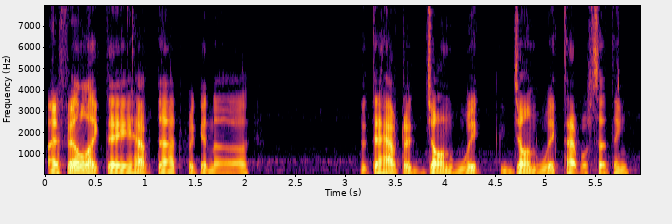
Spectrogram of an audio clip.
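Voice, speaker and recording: A man's voice: mid-range voice, normal speed, a bit bright, clean tone. A man streaming a game, reacting casually with profane, rambling, stop-start comments. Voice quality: rambling, profane, stammering restarts.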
